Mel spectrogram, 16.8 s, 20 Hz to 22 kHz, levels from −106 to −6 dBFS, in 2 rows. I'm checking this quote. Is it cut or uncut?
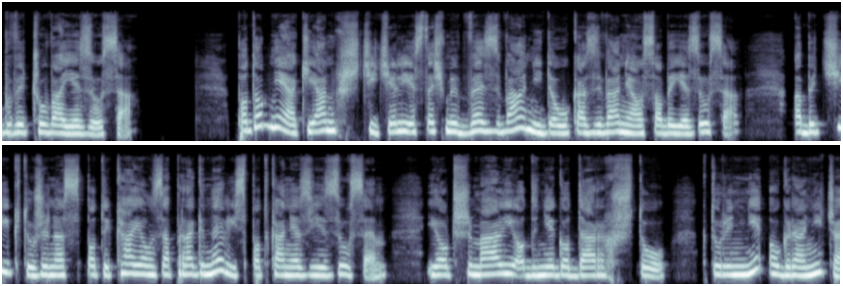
uncut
